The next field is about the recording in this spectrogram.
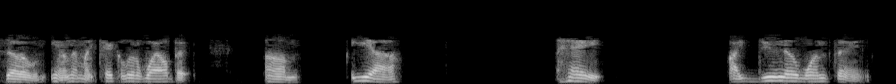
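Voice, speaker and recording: A male caller rambles casually over a narrow, tinny phone line. His delivery is slow and halting, with drawn-out words and a husky edge. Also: mid-range voice, no room sound. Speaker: caller leaving a message.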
